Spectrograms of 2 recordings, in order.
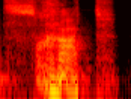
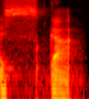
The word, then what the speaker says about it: schat: We pronounce it schat. Schat. And you say scut.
